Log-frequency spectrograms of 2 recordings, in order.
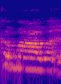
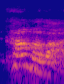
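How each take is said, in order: First: The first syllable does not sound like comma. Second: The first syllable sounds like the word comma. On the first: The speaker calls it wrong. "It's not Kamala" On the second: The speaker calls it right. "comma, like a comma ... but it's Kamala"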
